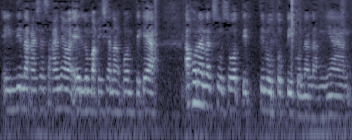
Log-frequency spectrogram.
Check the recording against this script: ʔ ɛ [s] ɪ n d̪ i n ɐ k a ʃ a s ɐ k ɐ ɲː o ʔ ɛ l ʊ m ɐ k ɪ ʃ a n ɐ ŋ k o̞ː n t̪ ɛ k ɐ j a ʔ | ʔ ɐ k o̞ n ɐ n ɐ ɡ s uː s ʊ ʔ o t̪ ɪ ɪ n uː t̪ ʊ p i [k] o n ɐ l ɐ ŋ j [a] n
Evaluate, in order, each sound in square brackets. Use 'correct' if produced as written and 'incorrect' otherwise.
incorrect: h, correct, correct

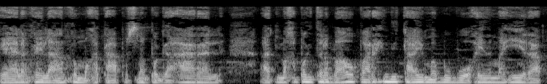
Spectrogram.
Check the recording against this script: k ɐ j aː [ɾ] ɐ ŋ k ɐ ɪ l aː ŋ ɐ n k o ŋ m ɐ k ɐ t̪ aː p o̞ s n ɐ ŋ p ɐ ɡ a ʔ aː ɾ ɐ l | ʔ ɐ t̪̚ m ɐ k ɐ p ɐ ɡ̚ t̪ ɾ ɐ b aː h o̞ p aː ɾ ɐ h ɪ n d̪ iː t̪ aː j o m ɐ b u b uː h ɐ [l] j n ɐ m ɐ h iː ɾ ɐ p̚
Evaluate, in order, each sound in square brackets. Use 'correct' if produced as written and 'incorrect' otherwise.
incorrect: l, incorrect: none

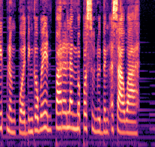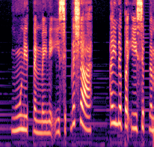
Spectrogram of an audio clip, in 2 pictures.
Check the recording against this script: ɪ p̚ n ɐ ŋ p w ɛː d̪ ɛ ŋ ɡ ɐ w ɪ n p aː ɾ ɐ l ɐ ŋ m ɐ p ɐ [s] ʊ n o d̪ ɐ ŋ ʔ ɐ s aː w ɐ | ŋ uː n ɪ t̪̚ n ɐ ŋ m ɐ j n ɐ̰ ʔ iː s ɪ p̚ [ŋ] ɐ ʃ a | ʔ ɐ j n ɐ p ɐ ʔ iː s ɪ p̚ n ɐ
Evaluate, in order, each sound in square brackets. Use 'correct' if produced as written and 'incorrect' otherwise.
correct, incorrect: n

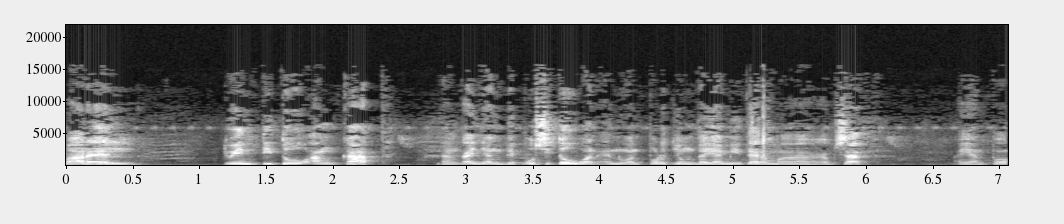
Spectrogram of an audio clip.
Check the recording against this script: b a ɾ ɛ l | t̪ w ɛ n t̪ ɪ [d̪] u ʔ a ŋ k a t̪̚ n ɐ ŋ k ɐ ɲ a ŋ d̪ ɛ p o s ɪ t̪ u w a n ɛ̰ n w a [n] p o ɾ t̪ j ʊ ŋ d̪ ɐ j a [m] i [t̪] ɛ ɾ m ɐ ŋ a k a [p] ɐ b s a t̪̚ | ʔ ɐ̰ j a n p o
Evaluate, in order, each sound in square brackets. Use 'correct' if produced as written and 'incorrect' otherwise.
incorrect: t̪, correct, correct, correct, incorrect: k

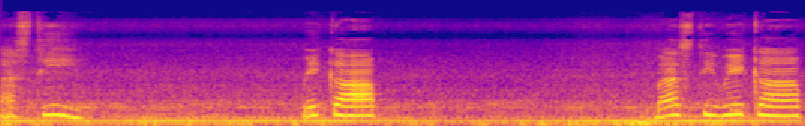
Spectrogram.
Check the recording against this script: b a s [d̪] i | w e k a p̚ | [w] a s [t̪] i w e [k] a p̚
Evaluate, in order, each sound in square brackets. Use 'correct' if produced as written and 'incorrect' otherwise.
incorrect: t̪, incorrect: b, correct, correct

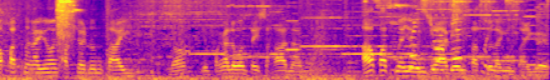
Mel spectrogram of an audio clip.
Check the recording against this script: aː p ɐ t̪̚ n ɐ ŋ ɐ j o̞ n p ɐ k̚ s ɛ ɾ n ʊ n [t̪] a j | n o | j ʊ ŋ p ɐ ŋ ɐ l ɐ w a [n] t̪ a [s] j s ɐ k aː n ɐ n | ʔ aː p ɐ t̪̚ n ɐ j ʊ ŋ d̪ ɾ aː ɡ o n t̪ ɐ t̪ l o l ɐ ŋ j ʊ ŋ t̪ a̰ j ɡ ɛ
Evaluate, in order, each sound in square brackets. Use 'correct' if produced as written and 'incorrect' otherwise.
correct, correct, incorrect: none

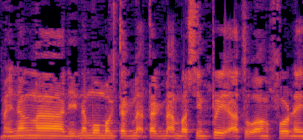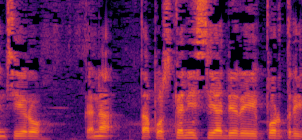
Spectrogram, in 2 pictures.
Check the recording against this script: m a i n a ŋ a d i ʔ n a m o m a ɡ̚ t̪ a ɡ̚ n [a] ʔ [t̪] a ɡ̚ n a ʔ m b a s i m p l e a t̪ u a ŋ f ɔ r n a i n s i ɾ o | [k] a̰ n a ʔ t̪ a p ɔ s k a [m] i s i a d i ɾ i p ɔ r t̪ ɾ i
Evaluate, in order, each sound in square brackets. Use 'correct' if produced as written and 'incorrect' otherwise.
correct, correct, correct, incorrect: n

